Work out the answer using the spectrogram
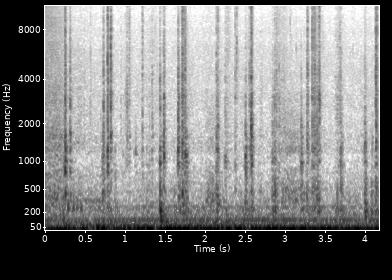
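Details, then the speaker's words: Kia Carnival KA4 interior trim panel pressed by hand gives sharp, uneven creaks and clicks about twice a second, a rattle found before the noise-removal work. "한번 눌러 올게요 으 으 으 으 거실 내는 기분나쁜 그런 소리가 올라오죠"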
